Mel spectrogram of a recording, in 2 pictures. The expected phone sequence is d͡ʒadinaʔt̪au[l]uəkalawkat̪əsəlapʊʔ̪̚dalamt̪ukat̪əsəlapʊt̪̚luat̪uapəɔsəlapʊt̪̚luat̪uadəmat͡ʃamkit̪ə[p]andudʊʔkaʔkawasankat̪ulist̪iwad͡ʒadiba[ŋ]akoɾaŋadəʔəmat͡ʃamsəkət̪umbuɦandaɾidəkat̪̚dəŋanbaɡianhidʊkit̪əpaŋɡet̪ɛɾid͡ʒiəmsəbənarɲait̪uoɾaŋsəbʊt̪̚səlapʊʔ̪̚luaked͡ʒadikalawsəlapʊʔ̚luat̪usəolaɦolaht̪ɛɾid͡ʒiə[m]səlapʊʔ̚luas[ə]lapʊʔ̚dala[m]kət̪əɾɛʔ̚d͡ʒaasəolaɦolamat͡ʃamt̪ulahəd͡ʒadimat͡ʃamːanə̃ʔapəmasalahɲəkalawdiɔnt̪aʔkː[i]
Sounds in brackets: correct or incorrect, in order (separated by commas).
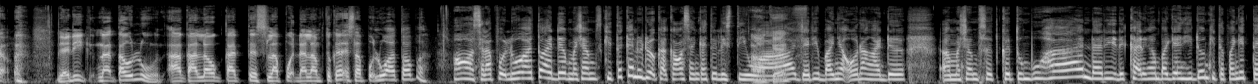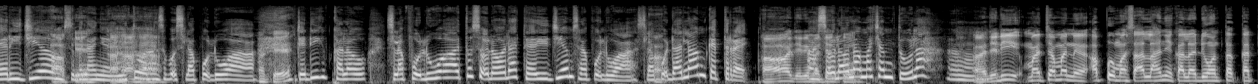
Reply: correct, incorrect, incorrect, correct, correct, correct, incorrect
